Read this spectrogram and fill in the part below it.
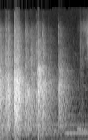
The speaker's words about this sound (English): Clap your hands together for Jesus and you may be seated.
